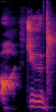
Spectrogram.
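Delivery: playing his own overexcited plans; hyped-up self quote. Telling viewers his day-off plans, mock hyped voice. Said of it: "I'm like".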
